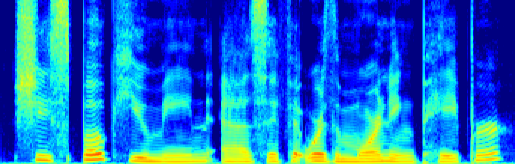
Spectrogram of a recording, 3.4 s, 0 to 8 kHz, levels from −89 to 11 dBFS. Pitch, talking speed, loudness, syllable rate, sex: 175 Hz, 190 wpm, -19 LUFS, 4.7 syllables/s, female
